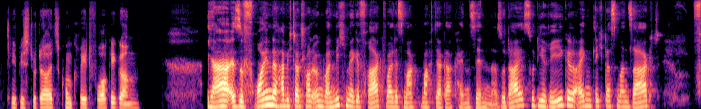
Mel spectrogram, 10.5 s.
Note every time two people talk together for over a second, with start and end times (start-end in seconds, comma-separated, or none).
none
